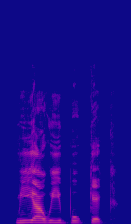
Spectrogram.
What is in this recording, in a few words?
"miawpukek", Mi'kmaw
